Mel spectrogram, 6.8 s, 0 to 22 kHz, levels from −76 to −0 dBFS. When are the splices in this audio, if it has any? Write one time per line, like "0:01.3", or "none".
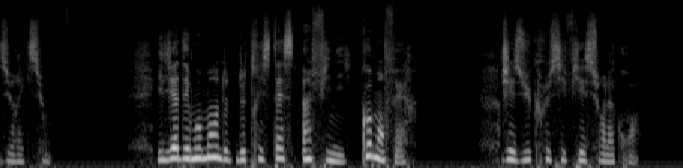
0:02.3
0:03.5
0:05.0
